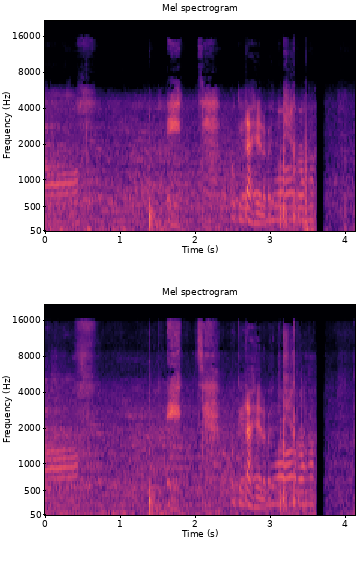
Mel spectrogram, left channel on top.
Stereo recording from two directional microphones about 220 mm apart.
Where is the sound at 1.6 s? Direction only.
50° right (ahead or behind).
